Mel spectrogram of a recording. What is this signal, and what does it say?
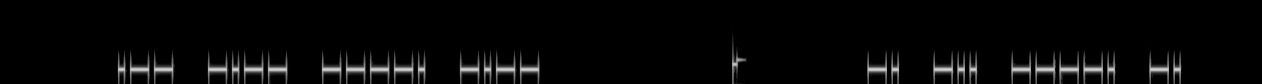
Morse code, heard as a keyed tone, about 20 wpm, spaced as for 14 wpm, 700 Hz. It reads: WY9Y ND9N
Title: 186 Lesson 30g - Letter b - Call Signs 20wpm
